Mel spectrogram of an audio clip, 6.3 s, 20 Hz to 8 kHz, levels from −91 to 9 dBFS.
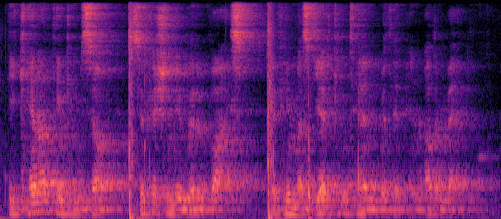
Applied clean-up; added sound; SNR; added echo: none; Wood; 12 dB; reverberation time 1.0 s.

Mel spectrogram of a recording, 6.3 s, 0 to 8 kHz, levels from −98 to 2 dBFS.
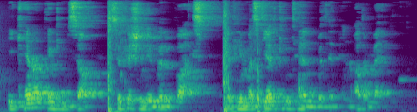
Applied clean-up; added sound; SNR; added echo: classical method WPE with log-MMSE.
